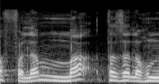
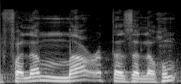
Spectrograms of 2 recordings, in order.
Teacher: عین کی آواز آنی چاہیے، حمزہ کی آواز نہیں۔ جزاک اللہ۔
